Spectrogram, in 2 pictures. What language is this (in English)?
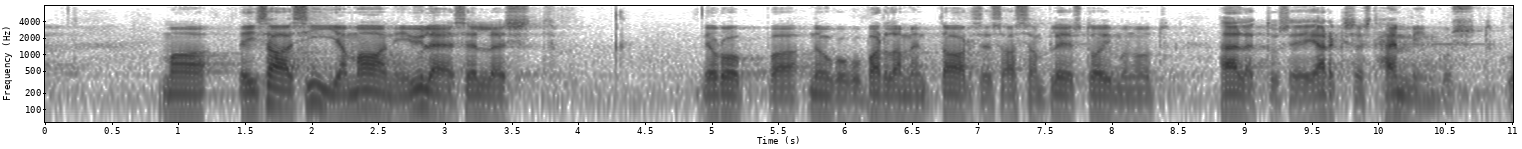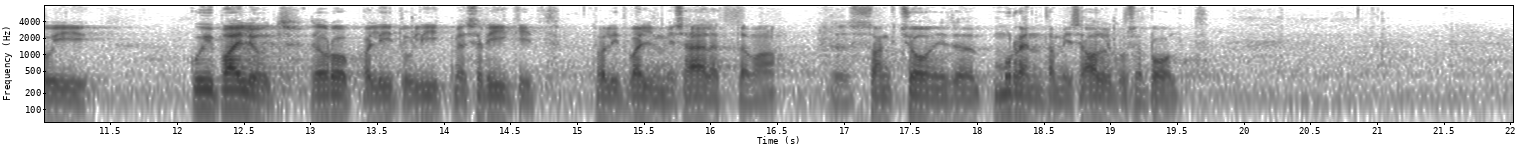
Estonian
